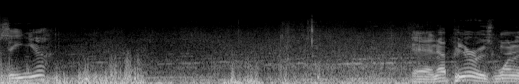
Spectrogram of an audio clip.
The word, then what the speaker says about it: Xenia: I'm at now a little town called Xenia Xenia is how it's pronounced a lot of people like to call it Xenia but it's Xenia and up here is one of the hubs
